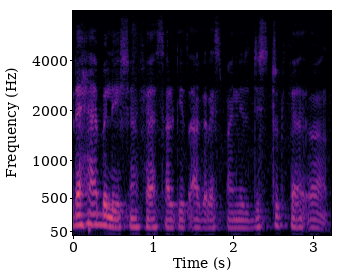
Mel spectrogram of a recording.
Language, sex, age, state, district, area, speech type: Kashmiri, male, 18-30, Jammu and Kashmir, Ganderbal, rural, spontaneous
